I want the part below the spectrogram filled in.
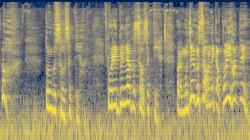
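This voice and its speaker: A bitter paralysed ex-magician. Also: male voice, very high voice, very animated, fast talker, creaky, a bit bright, a little hiss or hum, full character voice. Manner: angry, pleading, sarcastic outbursts. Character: bedridden paralysed male ex-magician, bitter and sarcastic. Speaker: radio jockey.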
